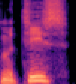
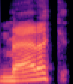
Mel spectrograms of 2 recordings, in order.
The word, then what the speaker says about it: Matic: You pronounced the band name right. My name is Mati, though.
